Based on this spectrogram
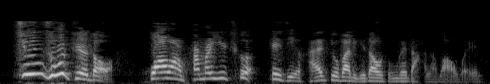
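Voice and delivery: ordinary delivery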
